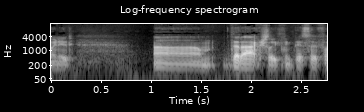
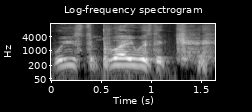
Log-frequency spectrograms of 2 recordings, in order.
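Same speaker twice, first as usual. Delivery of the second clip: put-on grumpy old man; 14 semitones higher, 6 dB louder, much slower than usual. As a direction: drag it out like a ninety-year-old complaining. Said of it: "I sound like a ninety-year-old man".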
